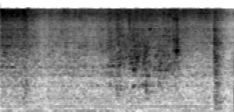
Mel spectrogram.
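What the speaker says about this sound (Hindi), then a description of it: "मैंने इसमें अब ये पानी डाल दिया है।" About two cups of water are poured into a pan of fried garlic and spices for a shrimp curry, giving a steady close rush and splash of liquid that ends with a couple of knocks, with no voices.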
